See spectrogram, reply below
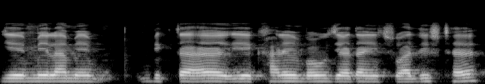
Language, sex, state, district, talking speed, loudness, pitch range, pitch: Hindi, male, Bihar, Vaishali, 160 wpm, -15 LUFS, 140-145 Hz, 140 Hz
